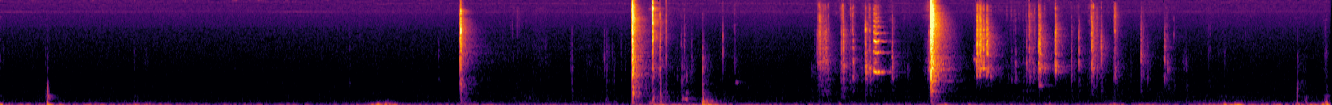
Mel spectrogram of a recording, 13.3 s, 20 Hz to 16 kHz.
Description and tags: Door front, closing 2
My current apartment door closing and locking.
foley, Door, closing, lock, click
